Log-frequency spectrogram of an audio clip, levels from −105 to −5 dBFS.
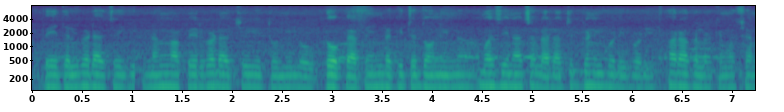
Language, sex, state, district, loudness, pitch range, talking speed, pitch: Marwari, male, Rajasthan, Nagaur, -49 LUFS, 120-130 Hz, 65 wpm, 125 Hz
